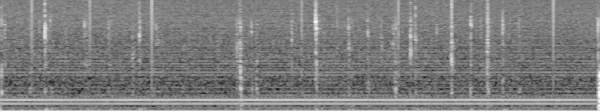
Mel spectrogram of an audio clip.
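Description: Faint, irregular clicks of computer keyboard keys over a steady low hum.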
